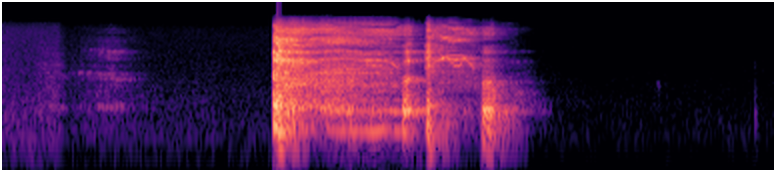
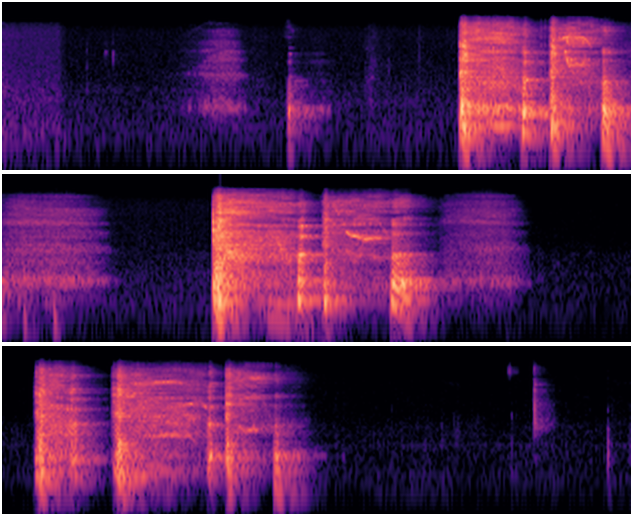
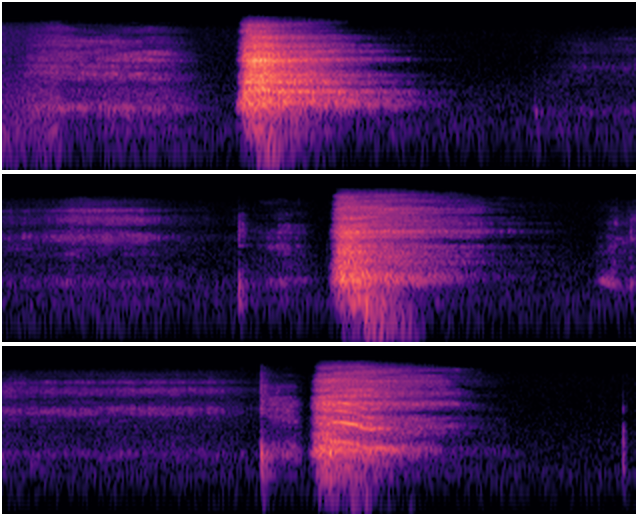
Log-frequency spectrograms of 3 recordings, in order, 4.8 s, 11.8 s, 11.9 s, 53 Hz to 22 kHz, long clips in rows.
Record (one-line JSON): {"cough_length": "4.8 s", "cough_amplitude": 27837, "cough_signal_mean_std_ratio": 0.31, "three_cough_length": "11.8 s", "three_cough_amplitude": 25090, "three_cough_signal_mean_std_ratio": 0.34, "exhalation_length": "11.9 s", "exhalation_amplitude": 10808, "exhalation_signal_mean_std_ratio": 0.27, "survey_phase": "beta (2021-08-13 to 2022-03-07)", "age": "45-64", "gender": "Male", "wearing_mask": "No", "symptom_cough_any": true, "symptom_runny_or_blocked_nose": true, "symptom_fatigue": true, "symptom_headache": true, "smoker_status": "Ex-smoker", "respiratory_condition_asthma": false, "respiratory_condition_other": false, "recruitment_source": "Test and Trace", "submission_delay": "2 days", "covid_test_result": "Positive", "covid_test_method": "RT-qPCR"}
